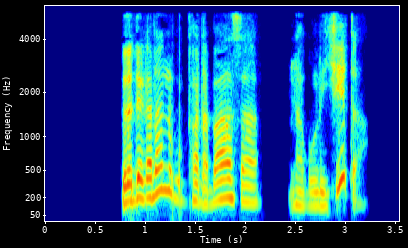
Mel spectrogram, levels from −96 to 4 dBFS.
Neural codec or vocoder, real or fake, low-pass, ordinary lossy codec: codec, 16 kHz, 4 kbps, FreqCodec, larger model; fake; 5.4 kHz; MP3, 48 kbps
